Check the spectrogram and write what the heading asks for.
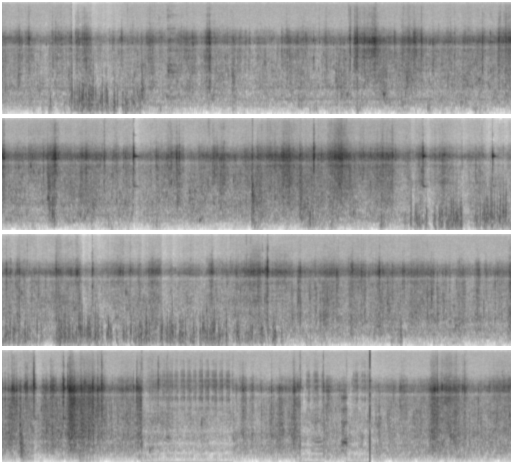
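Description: Wind buffeting the microphone over water splashing and sloshing against a small boat's hull, swelling and easing in gusts.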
